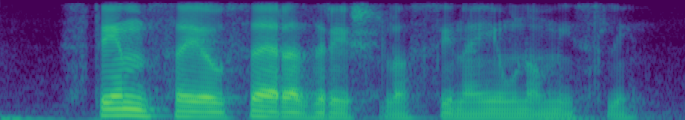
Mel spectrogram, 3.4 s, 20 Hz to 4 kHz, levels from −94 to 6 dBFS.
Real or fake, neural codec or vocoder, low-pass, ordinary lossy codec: real; none; 3.6 kHz; none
